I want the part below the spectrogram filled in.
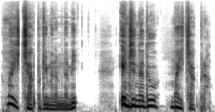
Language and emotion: Manipuri, fearful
